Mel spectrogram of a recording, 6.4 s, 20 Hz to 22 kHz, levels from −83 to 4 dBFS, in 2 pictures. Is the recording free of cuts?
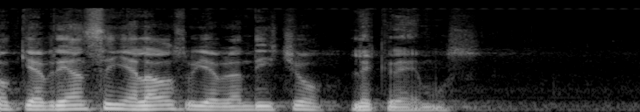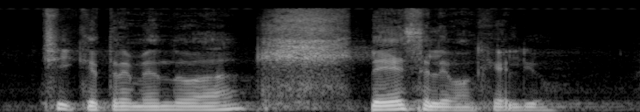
no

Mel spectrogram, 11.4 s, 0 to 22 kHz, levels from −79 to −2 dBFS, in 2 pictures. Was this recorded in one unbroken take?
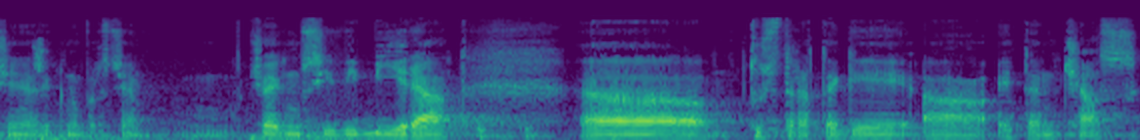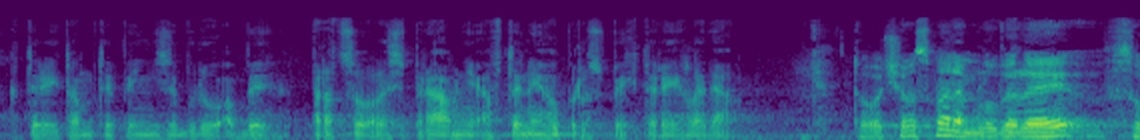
yes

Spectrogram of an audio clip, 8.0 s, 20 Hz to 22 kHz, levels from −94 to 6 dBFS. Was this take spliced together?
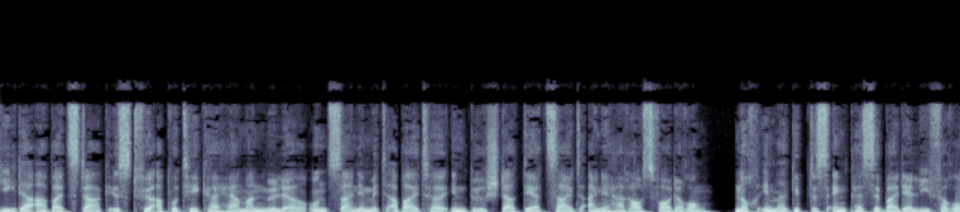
yes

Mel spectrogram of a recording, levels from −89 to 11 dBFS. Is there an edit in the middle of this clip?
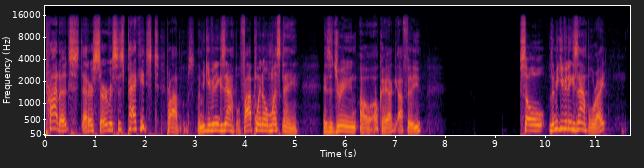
yes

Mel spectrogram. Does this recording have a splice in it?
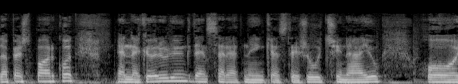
yes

